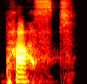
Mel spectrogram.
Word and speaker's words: passed: sound at the end passed okay so we don't pronounce the e in this case whereas in number three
